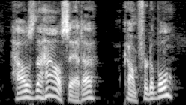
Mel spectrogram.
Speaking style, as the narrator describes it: he said cheerfully

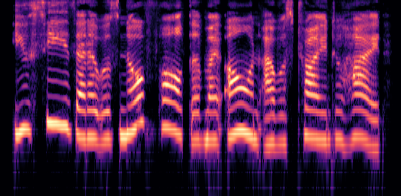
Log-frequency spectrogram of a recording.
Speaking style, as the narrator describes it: she finally remarked in a rich and sympathetic voice

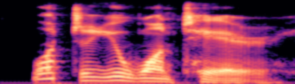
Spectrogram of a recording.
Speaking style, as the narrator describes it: he said in a sharp voice, he was frightened

